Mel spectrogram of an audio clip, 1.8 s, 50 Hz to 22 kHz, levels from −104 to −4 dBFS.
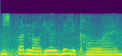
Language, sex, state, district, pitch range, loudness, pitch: Hindi, female, Bihar, Madhepura, 200-230 Hz, -12 LUFS, 225 Hz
